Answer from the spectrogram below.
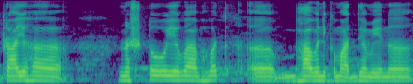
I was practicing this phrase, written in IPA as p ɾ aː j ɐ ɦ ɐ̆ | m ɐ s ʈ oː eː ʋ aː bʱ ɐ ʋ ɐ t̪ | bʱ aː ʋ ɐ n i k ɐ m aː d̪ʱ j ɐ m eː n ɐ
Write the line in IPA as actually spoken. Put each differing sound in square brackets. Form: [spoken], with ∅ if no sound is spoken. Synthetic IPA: p ɾ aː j ɐ ɦ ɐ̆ | [n] ɐ [ʂ] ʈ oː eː ʋ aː bʱ ɐ ʋ ɐ t̪ | bʱ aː ʋ ɐ n i k ɐ m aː d̪ʱ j ɐ m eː n ɐ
